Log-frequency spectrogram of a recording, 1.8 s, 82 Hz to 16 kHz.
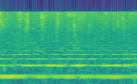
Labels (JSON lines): {"label": "biophony, midshipman", "recorder": "SoundTrap 500"}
